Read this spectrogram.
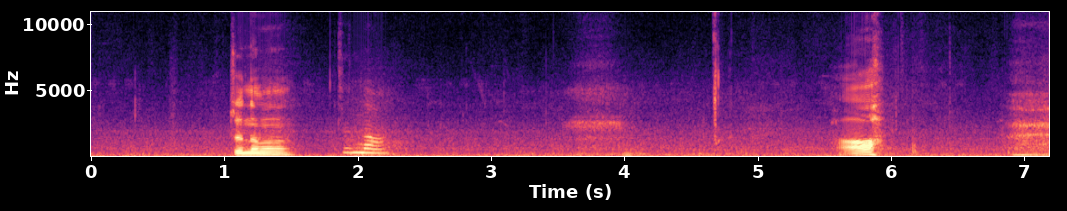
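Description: A young boy speaks in a high voice.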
